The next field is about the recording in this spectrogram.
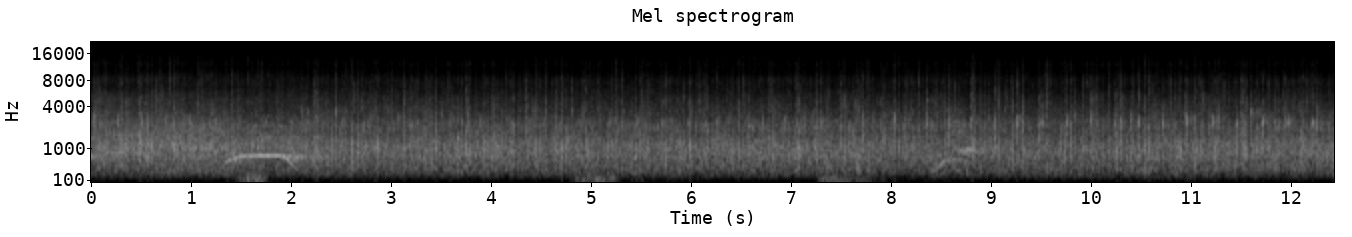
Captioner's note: cheers and applause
